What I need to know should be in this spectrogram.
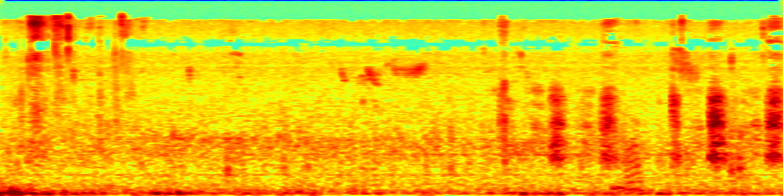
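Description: A woman sips a drink.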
